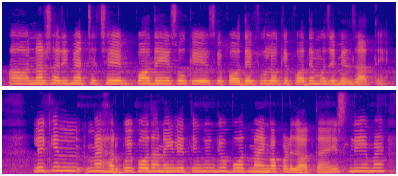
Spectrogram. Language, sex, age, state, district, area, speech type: Hindi, female, 60+, Madhya Pradesh, Balaghat, rural, spontaneous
